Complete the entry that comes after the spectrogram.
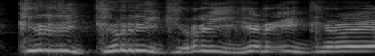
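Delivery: high, squawked chopped vocal sample; mock repetitive sample squawk; sample imitation. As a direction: mimic a stuttering record chop. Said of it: "then it just went into".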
